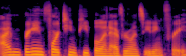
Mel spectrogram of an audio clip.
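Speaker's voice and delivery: plain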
